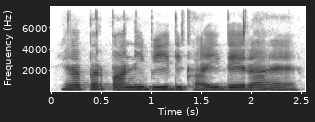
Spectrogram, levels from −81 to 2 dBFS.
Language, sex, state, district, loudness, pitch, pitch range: Hindi, female, Uttar Pradesh, Saharanpur, -15 LUFS, 205 Hz, 200-215 Hz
